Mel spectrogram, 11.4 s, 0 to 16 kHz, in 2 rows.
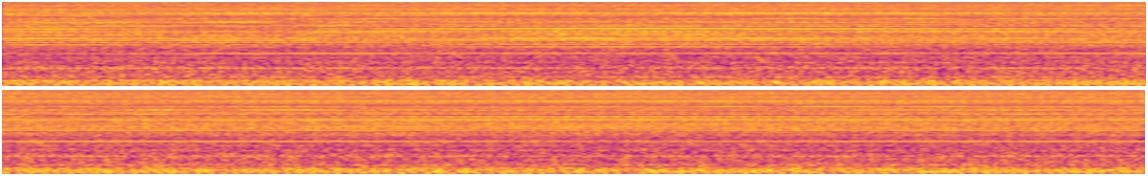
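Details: Beko WM5100W 5 kg washing machine found on the street, loaded with rags, on a spin of about 10 minutes. A constant loud roar and hiss through the whole spin without easing; unusually noisy spin, cause not confirmed.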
